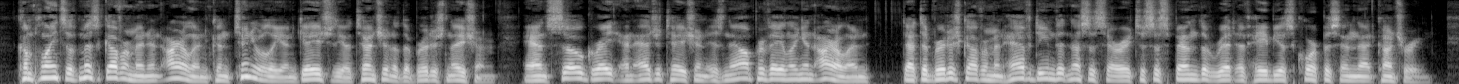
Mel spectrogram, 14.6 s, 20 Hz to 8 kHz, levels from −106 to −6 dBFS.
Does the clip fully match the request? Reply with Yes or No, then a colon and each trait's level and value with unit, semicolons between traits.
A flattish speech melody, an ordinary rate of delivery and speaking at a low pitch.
No: average, 4.3 semitones; average, 170 wpm; low, 130 Hz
